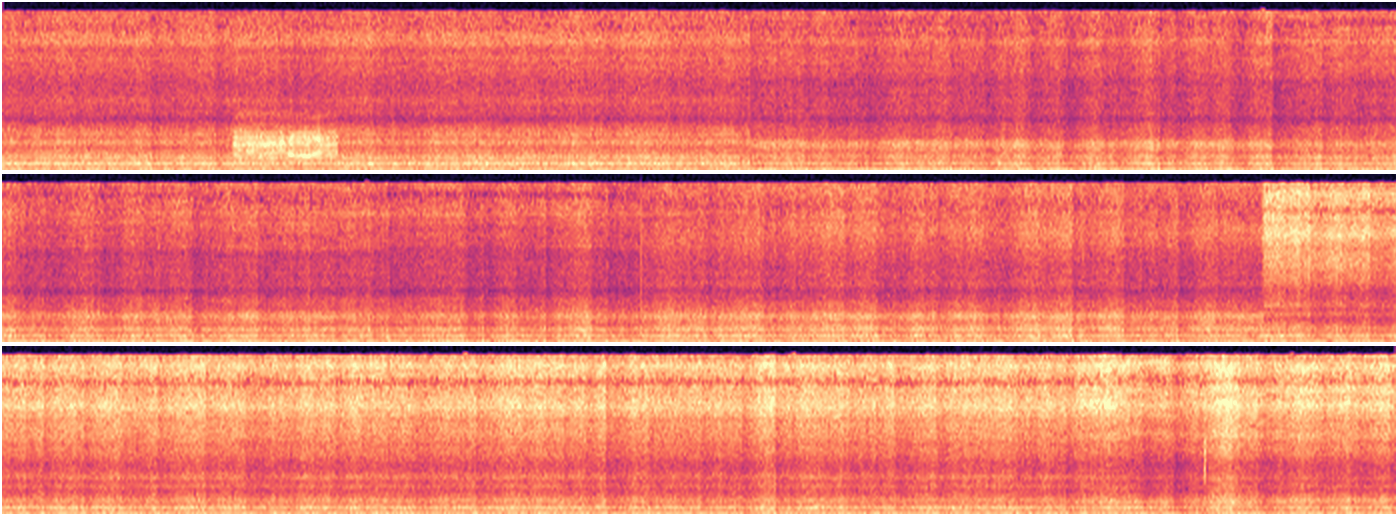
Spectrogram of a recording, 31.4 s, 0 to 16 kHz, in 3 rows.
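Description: Steady drone inside a KC-135 Stratotanker's boom operator compartment in flight: engine and airflow noise with a low hum and a held mid tone. There is a short higher sound about two seconds in, and the hiss turns brighter about two-thirds of the way through.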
